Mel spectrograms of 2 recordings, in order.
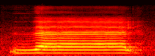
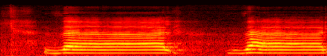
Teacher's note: ہماری زبان کی نوک جو ہے وہ سامنے کے دانتوں کے کنارے کو لگے گی اور تھوڑی سی زبان کی نوک باہر نکلے گی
